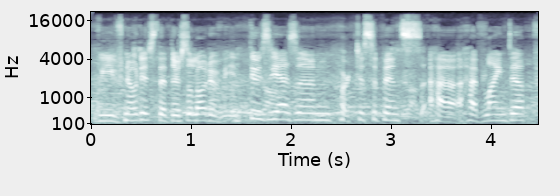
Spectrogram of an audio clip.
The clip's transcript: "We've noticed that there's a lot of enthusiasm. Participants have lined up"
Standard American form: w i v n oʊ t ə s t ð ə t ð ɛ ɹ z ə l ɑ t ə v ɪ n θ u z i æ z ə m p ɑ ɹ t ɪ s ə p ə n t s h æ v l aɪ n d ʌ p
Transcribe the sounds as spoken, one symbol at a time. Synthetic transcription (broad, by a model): w i v n oʊ t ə s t ð ə t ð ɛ ɹ z ə l ɑ t ə v ɪ n θ u z i æ z ə m p ɑ ɹ t ɪ s ə p ə n t s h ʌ v l aɪ n d ʌ p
